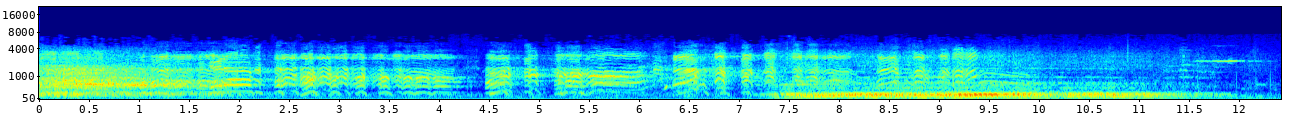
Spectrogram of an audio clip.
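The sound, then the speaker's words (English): Audience laughter and snickering fill the scene, then a heavy lorry engine rumbles in partway through, growling low and steady beneath the continuing laughter, as the lorry drives in and runs over people lying on the ground. “You just ran over us.”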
